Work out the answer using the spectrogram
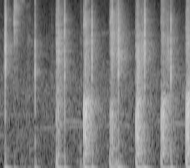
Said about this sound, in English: Give yourself a round of applause, everybody.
